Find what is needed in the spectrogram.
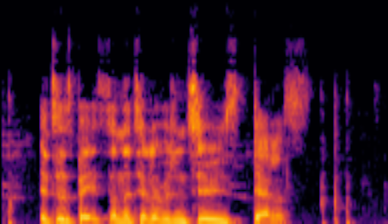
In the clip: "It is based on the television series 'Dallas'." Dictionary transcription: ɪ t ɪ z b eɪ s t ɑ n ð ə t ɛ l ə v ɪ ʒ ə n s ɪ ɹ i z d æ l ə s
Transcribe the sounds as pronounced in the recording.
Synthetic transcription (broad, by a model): ɪ t ɪ z b eɪ s t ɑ n ð ə t ɛ l ə v ɪ ʒ ə n s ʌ ɹ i z d æ l ə s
